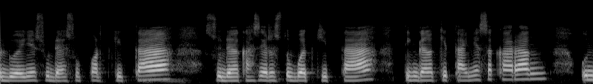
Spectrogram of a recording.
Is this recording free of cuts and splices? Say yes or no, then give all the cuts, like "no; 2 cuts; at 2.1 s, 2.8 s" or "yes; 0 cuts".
yes; 0 cuts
